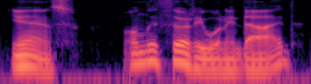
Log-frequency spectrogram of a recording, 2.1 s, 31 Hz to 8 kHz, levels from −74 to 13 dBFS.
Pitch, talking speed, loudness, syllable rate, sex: 100 Hz, 175 wpm, -17 LUFS, 4.9 syllables/s, male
